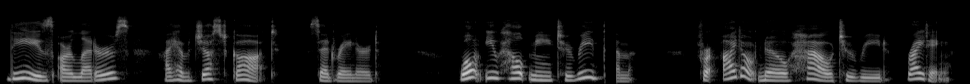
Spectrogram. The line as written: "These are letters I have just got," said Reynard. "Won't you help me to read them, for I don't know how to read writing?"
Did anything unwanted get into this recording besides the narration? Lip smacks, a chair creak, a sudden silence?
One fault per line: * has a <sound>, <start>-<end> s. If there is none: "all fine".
* has a dropout, 6.1-6.2 s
